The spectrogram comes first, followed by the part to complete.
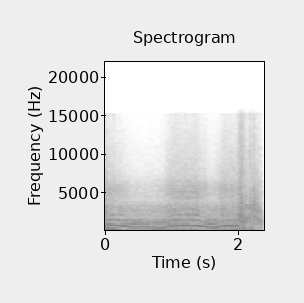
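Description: Brushless motors and 5-inch three-blade propellers of a QAV210 FPV quadcopter whining, the pitch dipping and rising a couple of times as the throttle is worked.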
